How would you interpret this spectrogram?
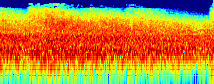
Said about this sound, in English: Heavy gunfire can be heard ringing through the venue in this video recorded by a witness taking cover.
